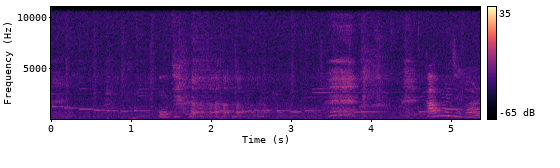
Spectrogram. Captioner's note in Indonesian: tertawa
